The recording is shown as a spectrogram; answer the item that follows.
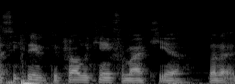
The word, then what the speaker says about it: IKEA: they probably came from Ikea but we say IKEA in America it's very weird we should say it like the Swedish saying how do they say it gaya something like that alright this is lame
